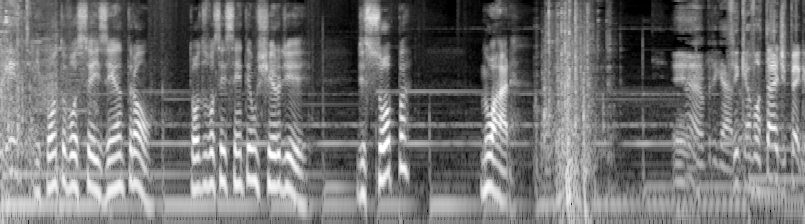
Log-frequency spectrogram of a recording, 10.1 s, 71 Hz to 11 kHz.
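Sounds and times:
speech: 0.1s - 5.2s, 6.0s - 7.1s, 8.4s - 10.0s
lodging house door opening with a thunk: 6.7s - 7.8s.

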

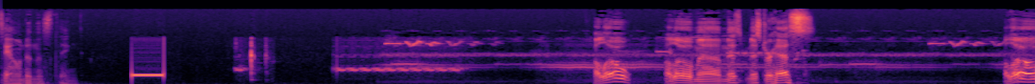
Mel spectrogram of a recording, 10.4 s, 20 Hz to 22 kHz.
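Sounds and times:
speech: 0.0s - 0.9s, 5.9s - 8.2s, 10.0s - 10.3s
steady electronic telephone tone: 3.3s - 10.3s.

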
